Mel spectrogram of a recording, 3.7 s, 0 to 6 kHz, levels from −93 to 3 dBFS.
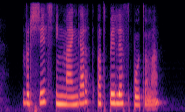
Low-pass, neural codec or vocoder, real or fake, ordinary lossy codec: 5.4 kHz; codec, 24 kHz, 0.9 kbps, DualCodec; fake; AAC, 32 kbps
